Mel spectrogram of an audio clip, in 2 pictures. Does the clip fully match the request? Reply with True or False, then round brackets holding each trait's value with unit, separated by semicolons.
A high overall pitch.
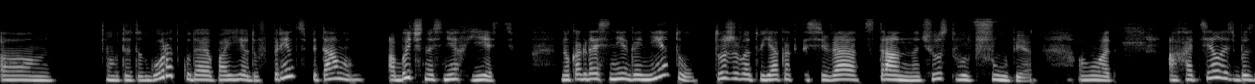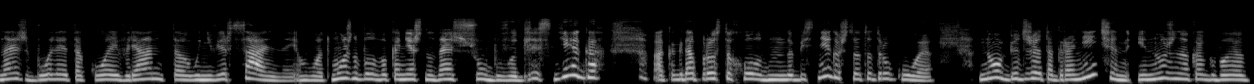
True (220 Hz)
